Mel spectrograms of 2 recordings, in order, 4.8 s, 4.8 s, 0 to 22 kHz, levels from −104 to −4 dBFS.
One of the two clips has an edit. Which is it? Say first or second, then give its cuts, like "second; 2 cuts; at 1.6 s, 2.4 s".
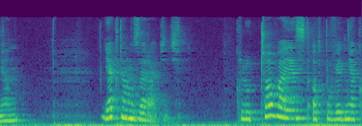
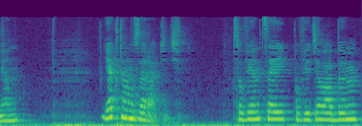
second; 1 cut; at 3.1 s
